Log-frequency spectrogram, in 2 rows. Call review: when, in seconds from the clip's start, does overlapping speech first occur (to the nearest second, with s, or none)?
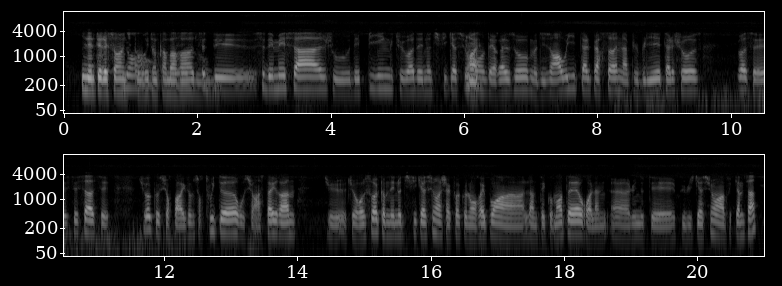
1 s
